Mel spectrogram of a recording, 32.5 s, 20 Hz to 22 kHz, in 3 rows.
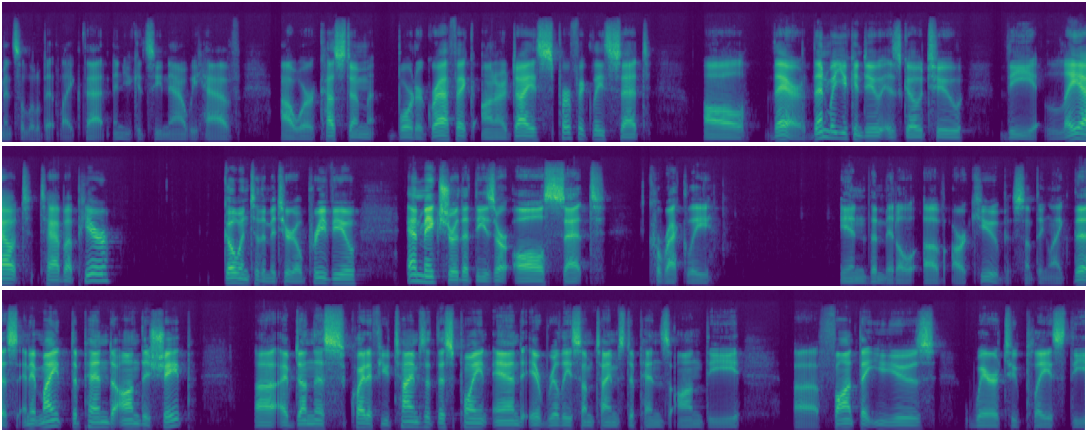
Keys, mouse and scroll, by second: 0.4 Tab, 0.8-1.2 middle drag, 1.4-1.9 middle drag, 2.1-3.3 middle drag, 3.9-4.4 middle drag, 4.6-5.1 middle drag, 5.6 middle drag, 6.2-6.5 middle drag, 7.4-7.8 middle drag, 8.0 shift+middle click, 8.4-8.7 middle drag, 8.9 shift+middle drag, 10.4 click, 11.7 shift+middle click, 12.1 middle click, 12.5 z, 13.8-14.1 scroll up 2, 14.1 shift+middle click, 14.5 click, 14.8-15.3 middle drag, 15.6 shift+middle click, 16.3 KP_3, 17.8 ctrl+KP_3, 18.6-19.2 scroll up 1, 19.2 scroll up 1, 19.6 g, 21.7 middle click, 22.6 click, 23.8 ctrl+KP_1, 25.1 KP_1, 26.0-26.4 shift+middle drag, 27.0 g, 30.5 shift+middle drag, 32.0-32.5 middle drag.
